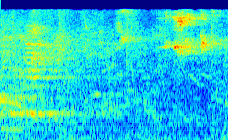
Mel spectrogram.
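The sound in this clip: A basketball is dribbled on the court during a game, its faint thumps set under steady crowd noise and voices.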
